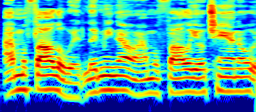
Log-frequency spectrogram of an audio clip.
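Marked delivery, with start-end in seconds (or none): none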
